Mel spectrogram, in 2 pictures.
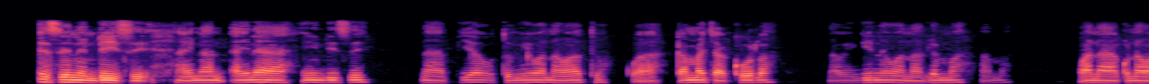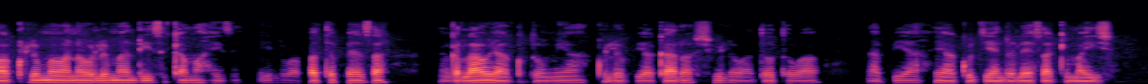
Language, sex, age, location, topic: Swahili, male, 25-35, Nakuru, agriculture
